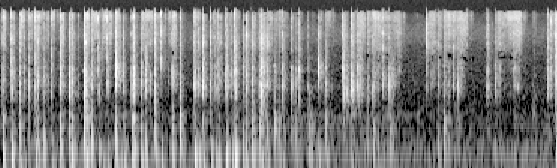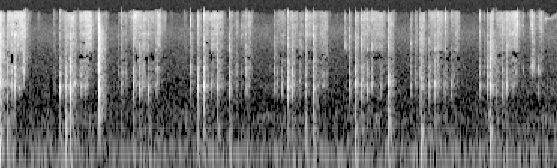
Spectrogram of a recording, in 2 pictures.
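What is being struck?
Plastic handheld game console with detachable controllers.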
